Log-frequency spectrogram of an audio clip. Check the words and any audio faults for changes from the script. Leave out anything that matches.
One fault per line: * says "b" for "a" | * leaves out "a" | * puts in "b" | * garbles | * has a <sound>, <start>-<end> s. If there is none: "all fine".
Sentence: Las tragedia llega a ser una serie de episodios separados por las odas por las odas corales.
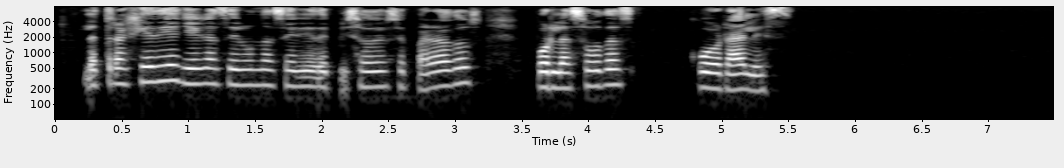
* says "La" for "Las"
* leaves out "por las odas"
